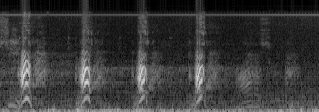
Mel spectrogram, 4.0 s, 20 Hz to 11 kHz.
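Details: Vesta, a dog in training at Horlivka on 20 July 2019, gives four loud, sharp barks evenly spaced about 0.7 seconds apart, followed by a stretch of only faint low background sounds.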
